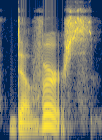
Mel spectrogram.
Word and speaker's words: diverse: both ways a lot so the di is not stressed so it can change to da or d but some people keep it die so both are totally fine diverse or diverse and the same for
